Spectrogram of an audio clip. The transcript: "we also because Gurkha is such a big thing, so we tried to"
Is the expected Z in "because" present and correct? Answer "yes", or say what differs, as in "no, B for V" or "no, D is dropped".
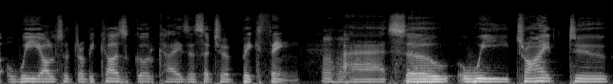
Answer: yes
